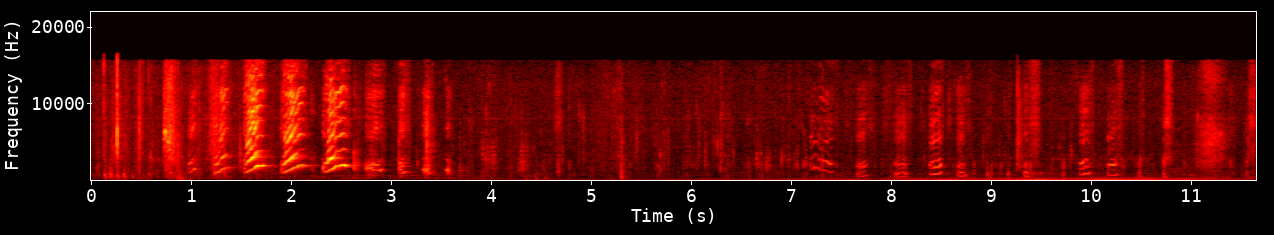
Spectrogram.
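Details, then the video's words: Five 3-week-old blenheim Cavalier King Charles Spaniel puppies wrestle and play in an indoor puppy pen; loud, rising harmonic whines and squeals come in a quick burst early on, then softer yips and scuffling with a low steady hum. "3-Week-Old Cavalier Puppies Wrestle and Play"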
